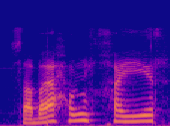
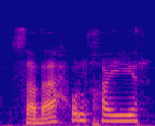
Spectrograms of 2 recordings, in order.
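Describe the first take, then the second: The two takes are said the same way.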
